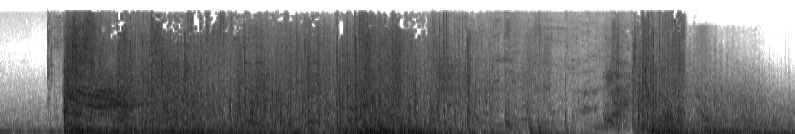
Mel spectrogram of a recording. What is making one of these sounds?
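Blows, crashes and debris clatter in a fight.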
